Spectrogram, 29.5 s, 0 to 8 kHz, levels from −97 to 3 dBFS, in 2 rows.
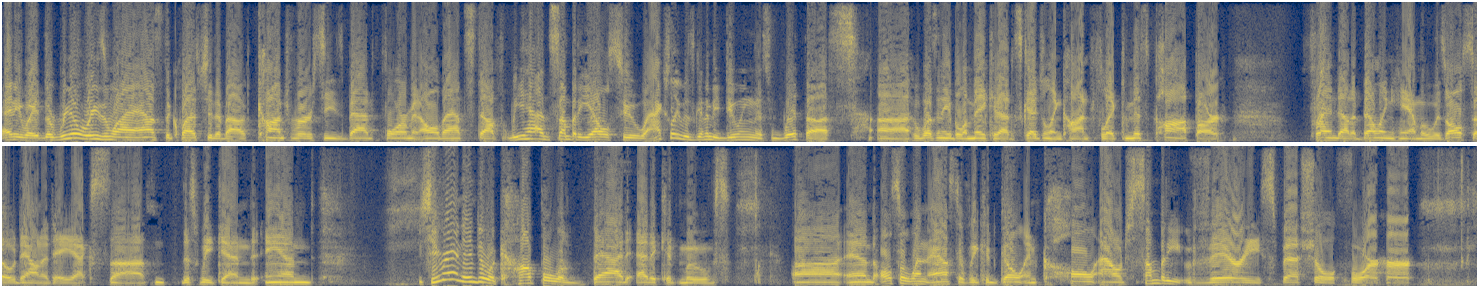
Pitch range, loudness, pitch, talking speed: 115-150 Hz, -8 LUFS, 120 Hz, 175 wpm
